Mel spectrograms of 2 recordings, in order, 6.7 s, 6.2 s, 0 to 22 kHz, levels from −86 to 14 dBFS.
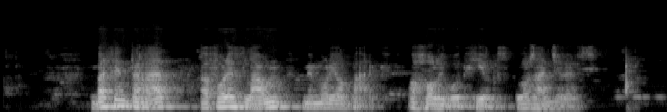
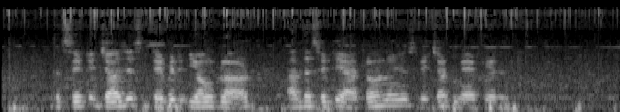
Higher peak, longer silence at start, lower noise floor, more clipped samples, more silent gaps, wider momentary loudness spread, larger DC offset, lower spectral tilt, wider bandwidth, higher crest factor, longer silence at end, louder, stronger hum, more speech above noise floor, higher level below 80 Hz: about the same, -4 dBFS vs -2 dBFS; first, 0.9 s vs 0.1 s; first, -64 dBFS vs -45 dBFS; neither; neither; about the same, 19 LU vs 17 LU; neither; first, -11 dB/octave vs -7 dB/octave; second, 4.6 kHz vs 17 kHz; about the same, 18 dB vs 18 dB; second, 0.25 s vs 0.4 s; about the same, -21 LUFS vs -19 LUFS; neither; first, 44 dB vs 27 dB; second, -52 dBFS vs -44 dBFS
